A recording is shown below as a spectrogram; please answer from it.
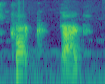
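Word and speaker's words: kwarktaart: Don't forget that in English the R is not very pronounced, but with us it is. So it's quack tart. Quack tart. So there's a definite R in there.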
